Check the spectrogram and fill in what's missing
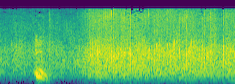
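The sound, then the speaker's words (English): A church audience bursts into steady applause thanking a couple for many years of running the church library, dense overlapping clapping that swells after a brief start and holds at a fairly loud, even level, with a short low vocal sound just before it builds. “I think that applause is well deserved.”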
